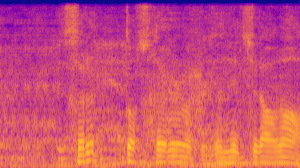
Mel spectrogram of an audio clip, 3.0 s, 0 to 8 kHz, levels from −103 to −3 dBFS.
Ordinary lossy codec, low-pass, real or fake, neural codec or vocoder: none; 7.2 kHz; fake; codec, 16 kHz, 4 kbps, X-Codec, WavLM features, trained on Multilingual LibriSpeech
